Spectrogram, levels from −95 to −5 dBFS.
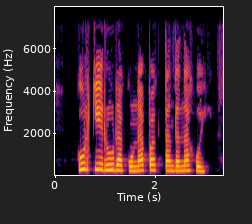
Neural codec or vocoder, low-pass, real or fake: none; 7.2 kHz; real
